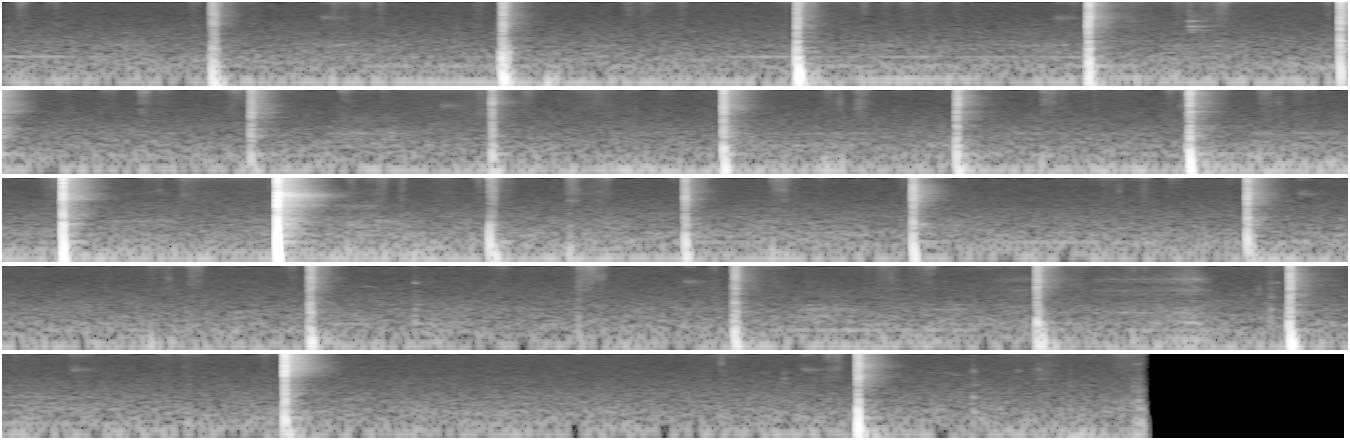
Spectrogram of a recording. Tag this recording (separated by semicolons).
ball; catch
